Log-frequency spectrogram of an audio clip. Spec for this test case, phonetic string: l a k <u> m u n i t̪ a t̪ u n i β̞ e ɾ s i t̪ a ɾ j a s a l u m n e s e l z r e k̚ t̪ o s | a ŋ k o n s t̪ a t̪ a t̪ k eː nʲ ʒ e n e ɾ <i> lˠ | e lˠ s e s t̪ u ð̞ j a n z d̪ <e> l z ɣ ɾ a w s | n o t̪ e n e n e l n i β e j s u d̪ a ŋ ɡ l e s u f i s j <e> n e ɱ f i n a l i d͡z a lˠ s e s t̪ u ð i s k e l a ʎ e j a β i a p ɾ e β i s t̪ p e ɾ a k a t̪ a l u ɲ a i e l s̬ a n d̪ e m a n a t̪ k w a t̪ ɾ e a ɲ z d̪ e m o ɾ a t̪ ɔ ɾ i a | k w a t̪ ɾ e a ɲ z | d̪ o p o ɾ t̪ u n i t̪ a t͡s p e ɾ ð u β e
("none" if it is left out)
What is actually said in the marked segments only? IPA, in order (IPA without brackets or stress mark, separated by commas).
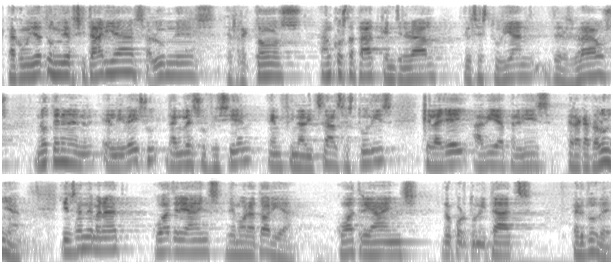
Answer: o, a, e, e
